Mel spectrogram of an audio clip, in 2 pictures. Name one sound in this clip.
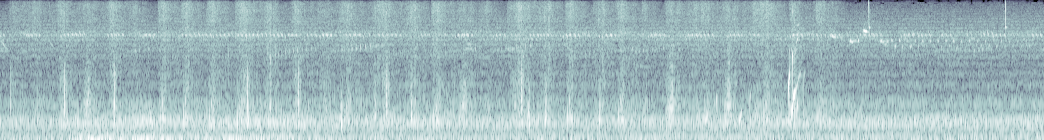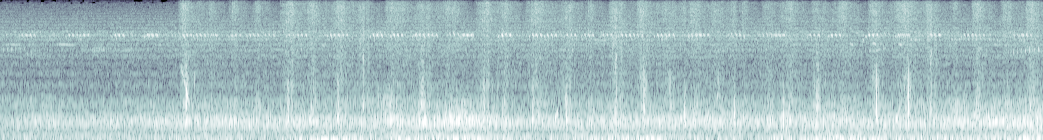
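Footsteps crunch steadily on soft ground.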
